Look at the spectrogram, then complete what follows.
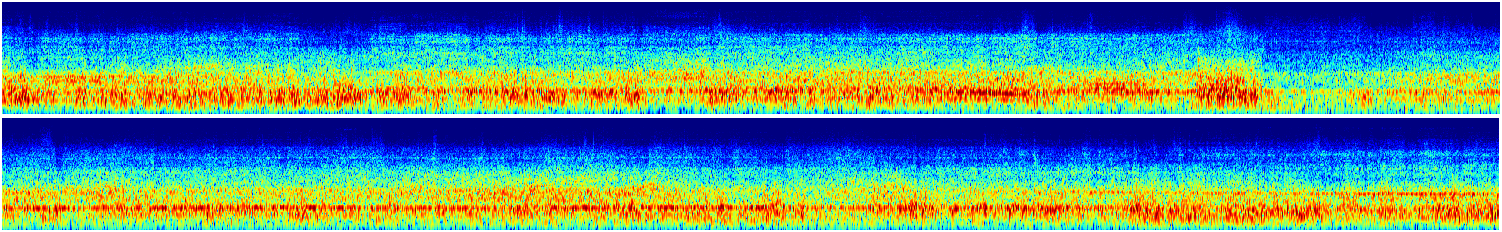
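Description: Sur-Ron X electric dirt bike's motor whining while riding along a road, several steady tones whose pitch drifts slowly with speed, over a constant rush of wind and tyre noise. A brief louder rush about twelve seconds in.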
